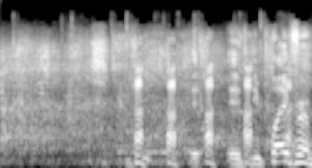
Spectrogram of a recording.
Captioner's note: audience laughs; host laughs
